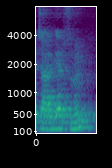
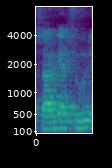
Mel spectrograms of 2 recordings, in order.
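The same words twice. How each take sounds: First: "Chargaff's" starting with CH as in "chart"; standard CH pronunciation. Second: "Chargaff's" starting with a SH sound; alternative pronunciation. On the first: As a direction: say "Chargaff's" as "Char-gaff's". ("Chargaff's" को "चारगैफ्स" बोलें) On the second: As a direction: say "Chargaff's" as "Shar-gaff's". ("Chargaff's" को "शारगैफ्स" बोलें) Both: Shown as a demonstration. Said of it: "कुछ लोग उसको Chargaff भी बोलते हैं".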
